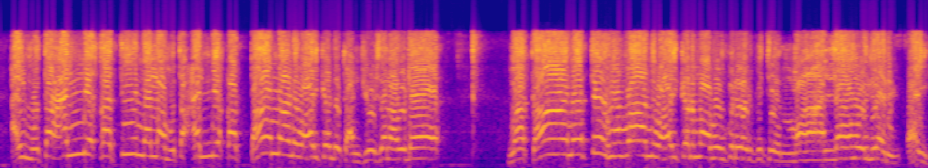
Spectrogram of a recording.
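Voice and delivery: ordinary talk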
